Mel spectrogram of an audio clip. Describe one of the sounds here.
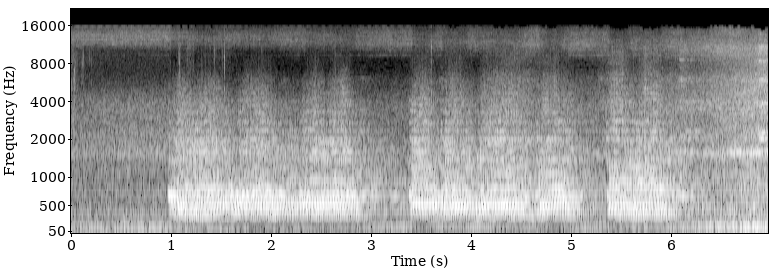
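A train horn blows loud, long blasts close by.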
